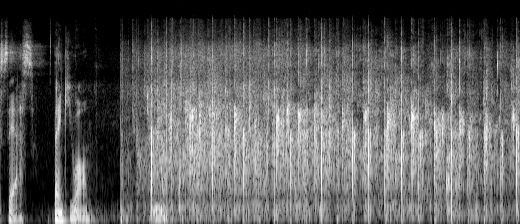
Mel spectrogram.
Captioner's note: applause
